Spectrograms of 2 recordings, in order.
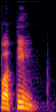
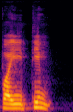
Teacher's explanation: यह ह्रस्व ई जो है वह दीर्घ ई में बदल जाता है।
